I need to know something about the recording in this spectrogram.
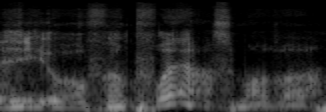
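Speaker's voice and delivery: slow, hammed-up French accent; teasing mother in a fake French accent. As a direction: ham up a French accent as a snooty child. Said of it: "Your French accent is good".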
